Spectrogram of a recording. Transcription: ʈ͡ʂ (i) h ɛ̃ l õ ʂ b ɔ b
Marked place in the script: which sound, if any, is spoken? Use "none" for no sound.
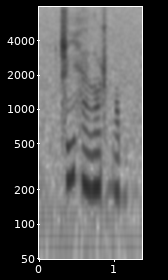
i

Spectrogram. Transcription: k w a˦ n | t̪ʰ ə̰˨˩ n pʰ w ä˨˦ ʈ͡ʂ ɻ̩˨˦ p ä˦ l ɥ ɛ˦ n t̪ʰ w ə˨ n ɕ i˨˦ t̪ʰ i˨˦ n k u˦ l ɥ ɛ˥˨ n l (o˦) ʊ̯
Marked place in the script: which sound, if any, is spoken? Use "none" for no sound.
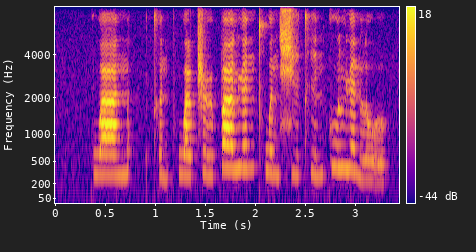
o̰˨˩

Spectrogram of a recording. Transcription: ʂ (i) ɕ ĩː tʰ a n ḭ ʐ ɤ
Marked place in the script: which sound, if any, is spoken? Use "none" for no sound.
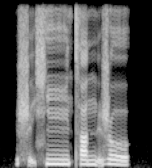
ḭ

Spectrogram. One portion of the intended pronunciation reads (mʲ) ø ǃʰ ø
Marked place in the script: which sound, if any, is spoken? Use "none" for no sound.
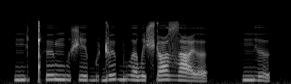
mʲ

